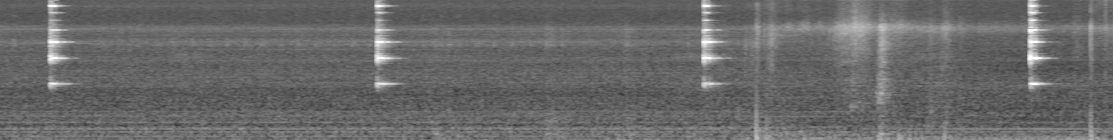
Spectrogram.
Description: My Tenee DTF printer will not turn on, and it is making a beeping sound.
